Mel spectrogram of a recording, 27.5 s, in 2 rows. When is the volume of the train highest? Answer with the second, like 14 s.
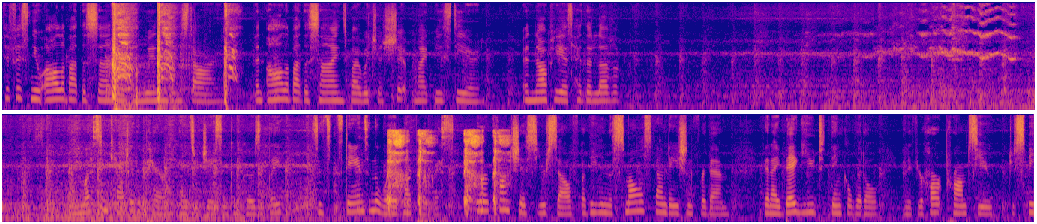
15 s.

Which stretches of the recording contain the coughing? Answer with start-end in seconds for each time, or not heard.
1.4-3.1, 18.9-20.6.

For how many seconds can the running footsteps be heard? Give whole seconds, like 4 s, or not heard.
not heard.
